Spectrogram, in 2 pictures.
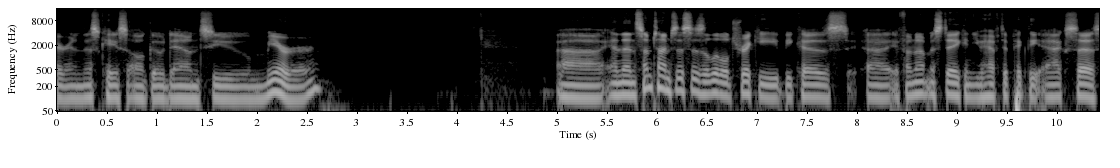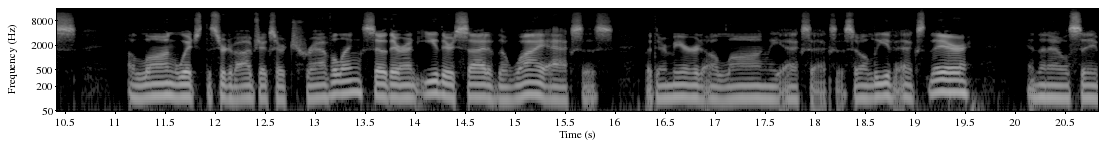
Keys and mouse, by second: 20.4 click.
